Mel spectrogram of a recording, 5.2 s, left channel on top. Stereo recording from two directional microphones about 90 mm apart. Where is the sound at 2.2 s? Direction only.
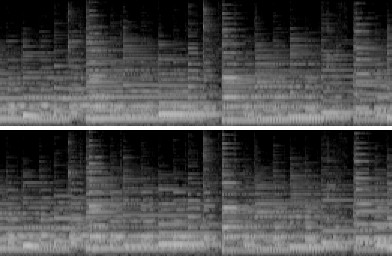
45° left (ahead or behind).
